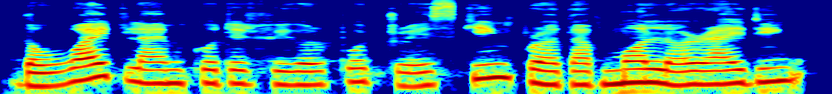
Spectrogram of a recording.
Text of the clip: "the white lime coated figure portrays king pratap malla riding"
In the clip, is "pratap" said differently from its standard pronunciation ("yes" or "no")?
no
